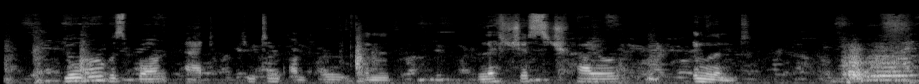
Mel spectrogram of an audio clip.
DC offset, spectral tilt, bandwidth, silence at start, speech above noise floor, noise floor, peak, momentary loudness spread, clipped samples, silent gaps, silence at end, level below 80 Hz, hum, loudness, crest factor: under 0.1%; -5 dB/octave; 11.5 kHz; 0.05 s; 21 dB; -44 dBFS; -2 dBFS; 17 LU; under 0.1%; none; 0 s; -48 dBFS; none; -24 LUFS; 22 dB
